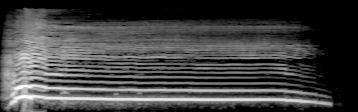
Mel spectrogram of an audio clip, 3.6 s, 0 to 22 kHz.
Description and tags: Animal Dog Hound Howl 01
Animal Dog Hound Howl
Animal, Dog, Hound, Howl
